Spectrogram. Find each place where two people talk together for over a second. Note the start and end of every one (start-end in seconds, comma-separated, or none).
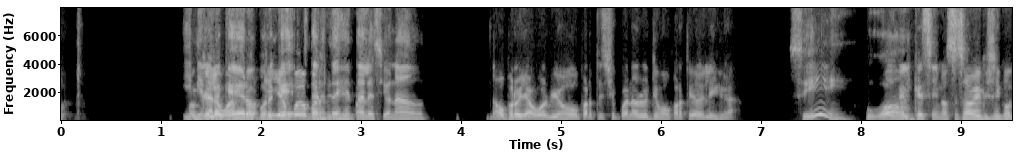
1.3-3.2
